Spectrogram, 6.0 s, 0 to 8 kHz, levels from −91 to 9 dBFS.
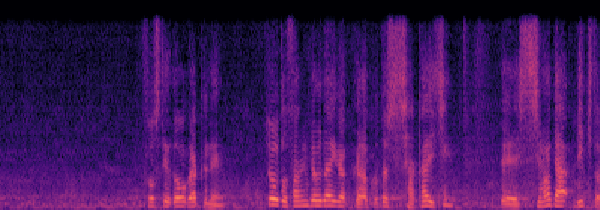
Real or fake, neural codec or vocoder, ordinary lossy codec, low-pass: fake; codec, 16 kHz, 2 kbps, FreqCodec, smaller model; none; 7.2 kHz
